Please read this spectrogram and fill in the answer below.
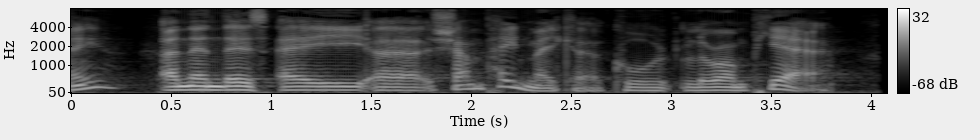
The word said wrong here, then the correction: Laurent Perrier: Laurent Perrier that one.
